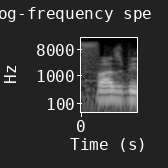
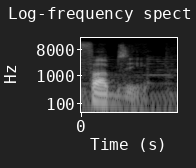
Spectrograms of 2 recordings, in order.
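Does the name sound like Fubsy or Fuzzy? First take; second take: Fuzzy; Fubsy. First: The middle sound is a plain z. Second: The middle sound is b followed by s. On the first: The speaker calls it wrong. "I've been saying Fuzzy this whole time" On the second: The speaker calls it right. "but it's Fubsy"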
